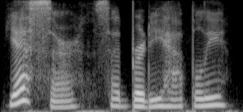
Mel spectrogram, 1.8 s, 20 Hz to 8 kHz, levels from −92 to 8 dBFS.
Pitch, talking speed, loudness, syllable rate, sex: 195 Hz, 165 wpm, -19 LUFS, 5.1 syllables/s, female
